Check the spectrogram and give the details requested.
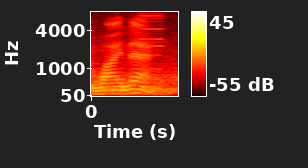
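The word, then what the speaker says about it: Wei Lang: and they say Wai Lang. But this is simply the Cantonese way of pronouncing the same characters, and this is the Mandarin way.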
